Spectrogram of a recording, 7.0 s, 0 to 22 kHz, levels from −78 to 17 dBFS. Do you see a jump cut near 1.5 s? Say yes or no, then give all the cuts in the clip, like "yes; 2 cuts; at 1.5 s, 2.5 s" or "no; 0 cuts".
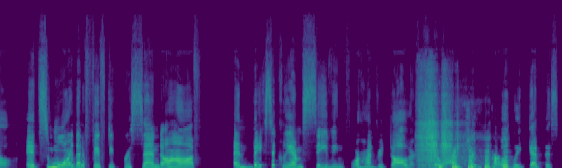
no; 0 cuts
